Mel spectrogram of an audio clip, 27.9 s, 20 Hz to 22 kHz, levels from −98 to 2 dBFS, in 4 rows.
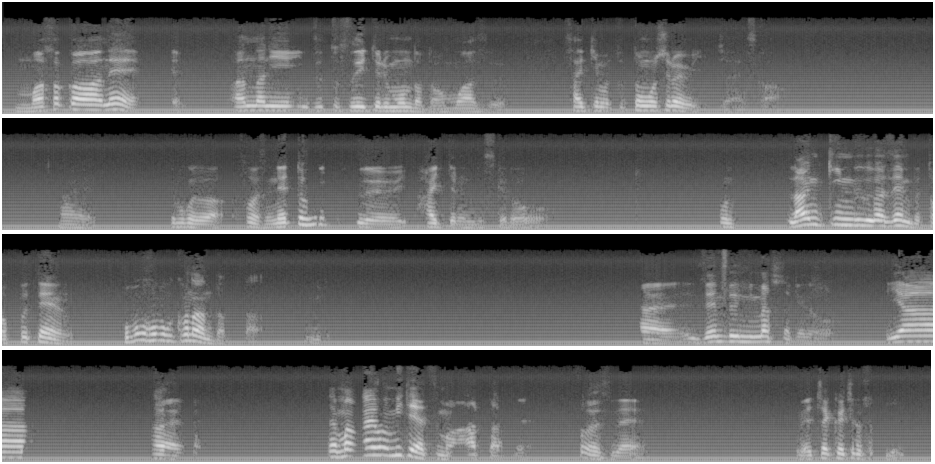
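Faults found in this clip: Mains buzz across the speech for the whole clip, steady, raspy, about 10 dB below the speech. 60 Hz source: a dimmer, rectifier or unshielded run injects switching spikes twice per cycle, so harmonics reach several kHz. Unlike plain hum, this is edgy and bright, not a smooth low tone.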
